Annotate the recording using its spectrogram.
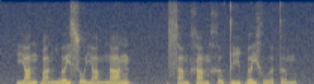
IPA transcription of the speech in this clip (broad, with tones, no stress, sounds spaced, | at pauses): j a˧˥ n ɓ a˨˩˨ ŋ w ə˧˥ j s o˨˩ j a˨˩ m n a˧˥ ŋ | s a˨˩ m x a˨˩˦ m x ə˨˩˨ w t̪ i˧˥ ɓ ə˧˥ j x u˨˩˨ ə̯ t̪ ə˨˩ m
